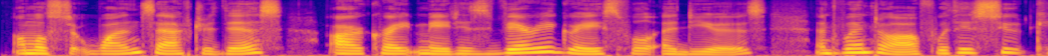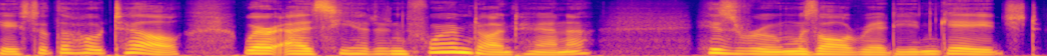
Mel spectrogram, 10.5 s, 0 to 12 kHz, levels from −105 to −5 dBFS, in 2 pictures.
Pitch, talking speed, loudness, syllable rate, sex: 170 Hz, 190 wpm, -19 LUFS, 5.4 syllables/s, female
